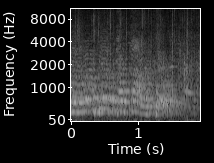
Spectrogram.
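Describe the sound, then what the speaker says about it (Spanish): A school crowd applauds for Flag Day, steady dense clapping throughout with voices mixed in, fairly loud and close. "un fuerte aplauso por el Día de la Bandera"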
